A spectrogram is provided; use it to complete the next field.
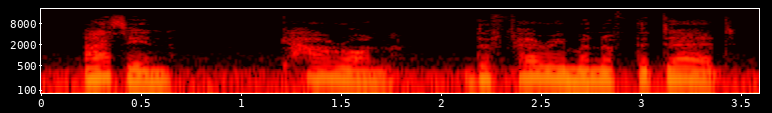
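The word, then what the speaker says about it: Charon: is a little off the name you heard wasn't Karen it was c h a r o n as in karon the Fairman of the Dead yep karon who in exchange for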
